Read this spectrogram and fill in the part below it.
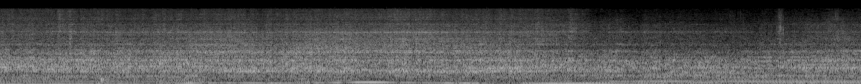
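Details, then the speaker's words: Toyota Echo engine idling after an intake replacement, with the radiator removed and no coolant: a loose, uneven rattle at roughly four per second over the idle; worn water pump bearing letting the pump wobble, the water pump is finished. "Okay, sounds good. Buddy, water pumps had it. What caused that to happen?"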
